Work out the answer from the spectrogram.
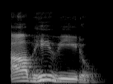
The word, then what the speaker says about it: अभिवीरो: ठीक है, आगे देखिए, अभिवीरो, अ है, भी छोटी है, वी दीर्घ है और रो बड़ा है, अभिवीरो, अभिवीरो।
